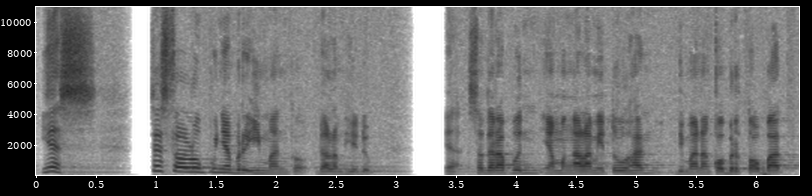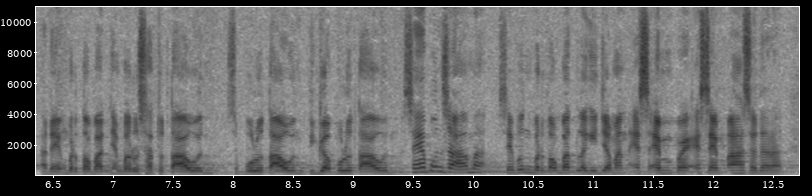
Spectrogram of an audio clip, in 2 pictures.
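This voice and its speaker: Male pastor, high voice, animated sermon with acted-out scenes and call-and-response, long hall reverb. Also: a little hiss or hum. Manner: animated, acts out hurried family scenes; calls the congregation to repeat words. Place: church hall.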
